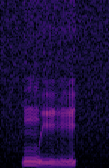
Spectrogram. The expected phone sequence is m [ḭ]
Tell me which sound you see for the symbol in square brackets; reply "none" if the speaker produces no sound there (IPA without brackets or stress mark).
ḭ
